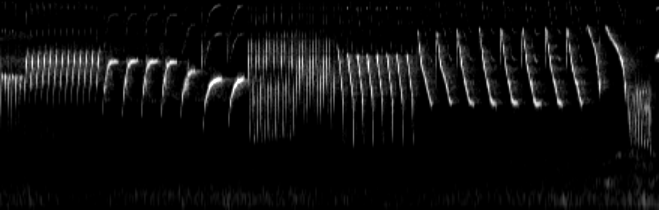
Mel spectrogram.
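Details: Canary, recorded with a cellphone, pours out a long unbroken song: fast repeated chirps, a harsh buzzy trill, then a series of sharp descending whistled notes about three per second.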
